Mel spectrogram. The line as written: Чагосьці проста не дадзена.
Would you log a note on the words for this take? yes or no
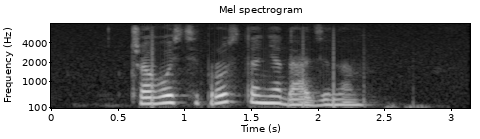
no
